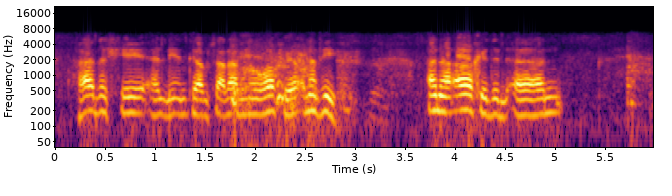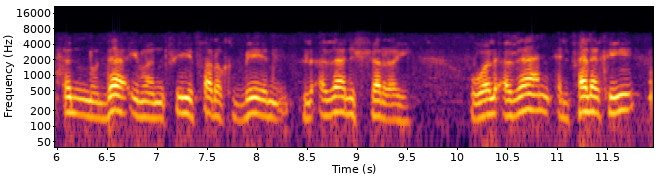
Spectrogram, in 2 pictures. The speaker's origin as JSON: {"language": "Arabic", "country": "Syria", "said": "كما يقولون عندنا في الشام، أنا بتذكر شيء، عندنا مسجد كبير"}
